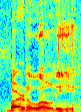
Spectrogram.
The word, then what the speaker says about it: Bartoloni: Bartoloni is the right pronunciation.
